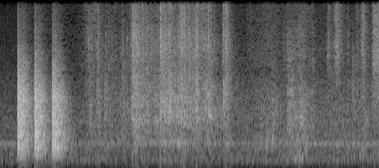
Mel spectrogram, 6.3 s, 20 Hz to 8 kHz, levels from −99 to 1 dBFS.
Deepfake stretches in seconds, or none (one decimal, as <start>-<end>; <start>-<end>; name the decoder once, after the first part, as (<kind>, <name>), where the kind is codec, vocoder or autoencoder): 0.9-1.4 (vocoder, BigVGAN v2); 2.6-3.7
